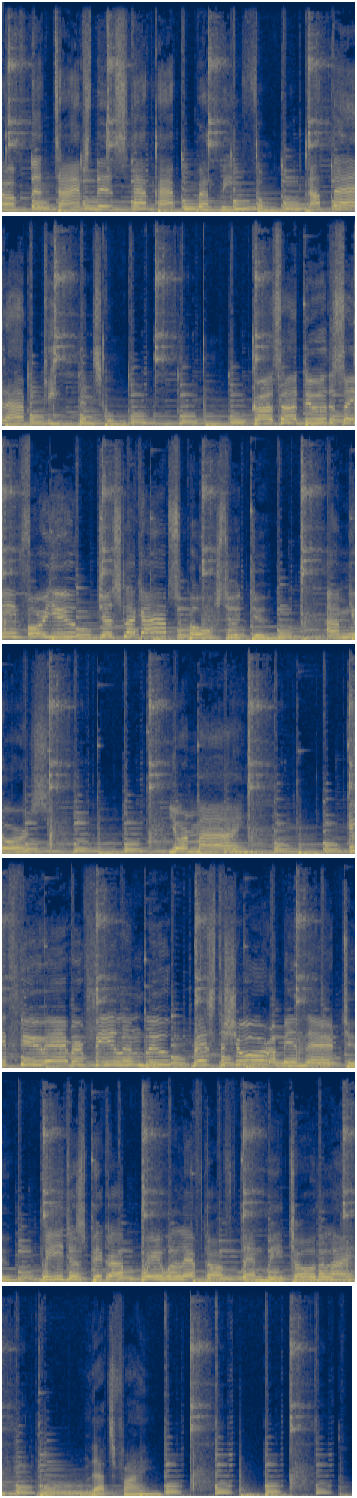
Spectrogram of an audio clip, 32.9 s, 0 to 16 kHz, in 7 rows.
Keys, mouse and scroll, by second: 1.4 click, 2.6 double click, 4.3 click, 4.6-4.9 BackSpace, 6.0 BackSpace, 7.8 click, 11.8 click, 12.7 click, 14.7 click, 16.4 click, 17.9 typing, 20.7 click.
